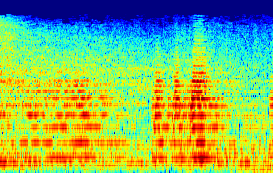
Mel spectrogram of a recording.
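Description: High school wind ensemble opening a concert march with sustained brass chords; the harmony shifts to a new chord about a second in.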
